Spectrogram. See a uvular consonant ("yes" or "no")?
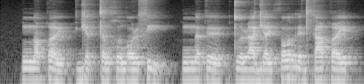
yes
